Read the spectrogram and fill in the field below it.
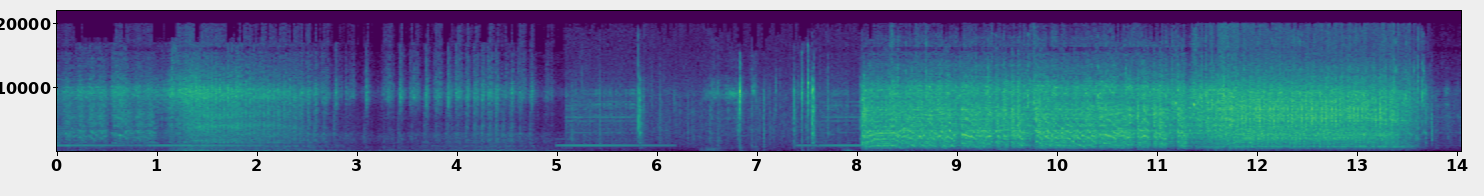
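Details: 2005 Dodge Magnum RT Hemi, long dormant, first start after fitting a fuel pump and sending unit from a parts car: chime through cranking tries, then it catches and roars at high idle, running rough from a broken piston and bent valve.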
